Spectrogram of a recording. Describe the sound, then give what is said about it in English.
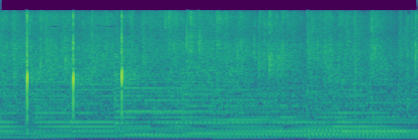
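A church audience claps steadily as a clap offering to the Lord, in a dense, continuous patter over sustained keyboard chords, with three sharper claps standing out near the start. “Yes, give the Lord a clap offering.”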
